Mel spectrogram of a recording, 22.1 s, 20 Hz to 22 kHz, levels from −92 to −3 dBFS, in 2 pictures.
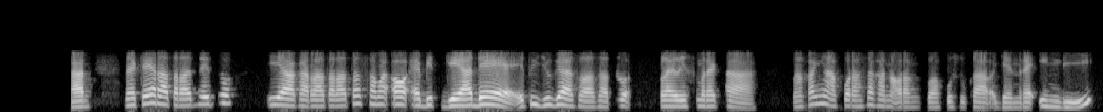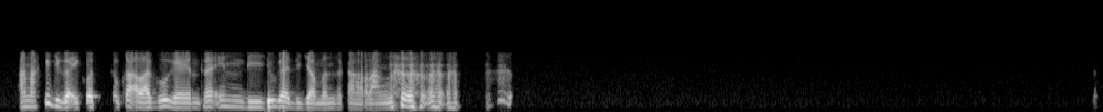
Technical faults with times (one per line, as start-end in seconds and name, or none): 0.00-0.72 cut-off start
13.68-13.87 packet loss on an ADPCM call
